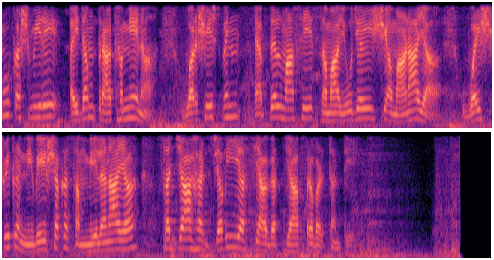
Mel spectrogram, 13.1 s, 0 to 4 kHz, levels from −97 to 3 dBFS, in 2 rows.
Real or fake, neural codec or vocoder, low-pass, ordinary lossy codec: fake; codec, 16 kHz, 8 kbps, FunCodec, trained on Chinese and English, 25 frames a second; 3.6 kHz; none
